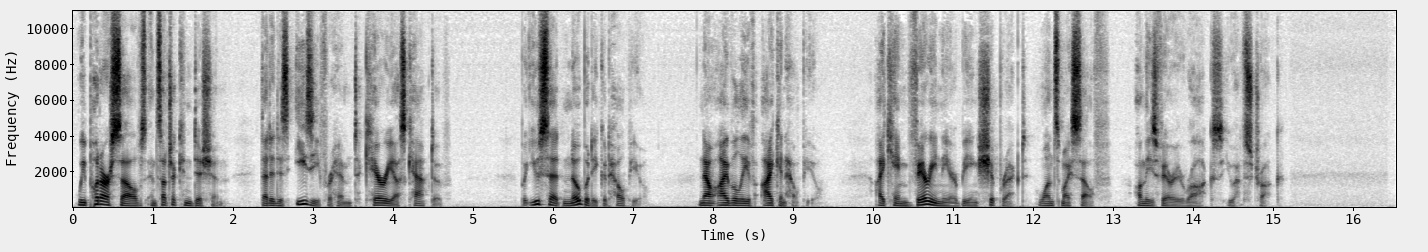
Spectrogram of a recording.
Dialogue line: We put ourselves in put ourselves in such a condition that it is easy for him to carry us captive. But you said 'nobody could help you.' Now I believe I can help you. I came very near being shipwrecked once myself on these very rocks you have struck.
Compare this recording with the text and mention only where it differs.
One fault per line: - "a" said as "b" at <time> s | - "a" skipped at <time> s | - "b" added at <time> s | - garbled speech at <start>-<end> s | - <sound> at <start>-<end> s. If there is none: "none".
- "put ourselves in" skipped at 1.1 s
